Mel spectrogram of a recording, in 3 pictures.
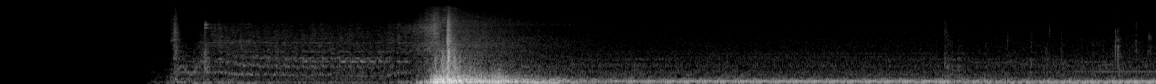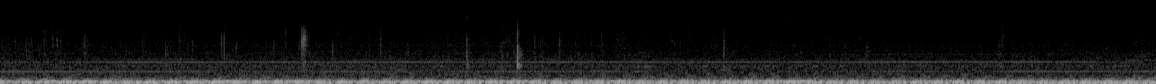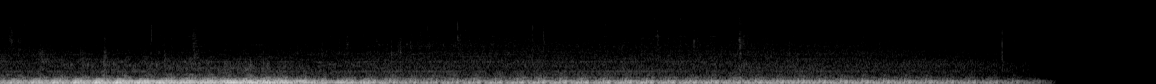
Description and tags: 1950 Ford Mercury ignition and slow cruise
Recorded on Zoom H4N with Rode NTG-3.
The sound a vintage 1950 Ford Mercury car with v8 engine starting up and cruising slowly recorded from outside.
ford, start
